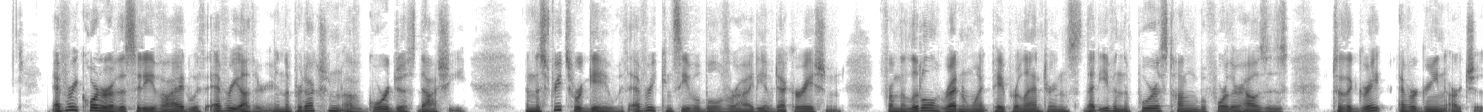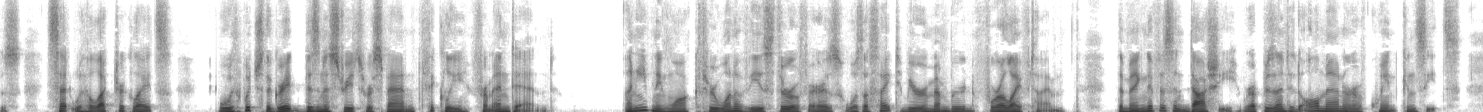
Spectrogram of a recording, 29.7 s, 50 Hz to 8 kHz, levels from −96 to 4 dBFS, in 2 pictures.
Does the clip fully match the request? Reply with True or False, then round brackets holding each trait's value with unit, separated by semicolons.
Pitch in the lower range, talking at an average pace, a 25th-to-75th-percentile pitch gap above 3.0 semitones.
True (120 Hz; 180 wpm; 5.1 semitones)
